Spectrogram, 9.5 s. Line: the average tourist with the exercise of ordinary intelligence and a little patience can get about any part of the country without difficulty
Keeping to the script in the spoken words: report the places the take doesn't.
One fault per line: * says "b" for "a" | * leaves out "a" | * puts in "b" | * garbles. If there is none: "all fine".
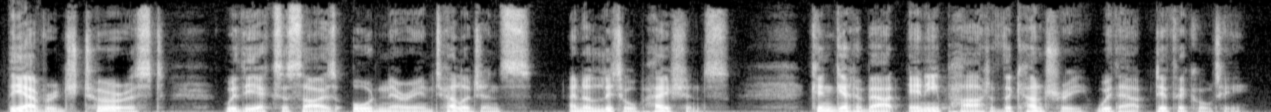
* leaves out "of"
